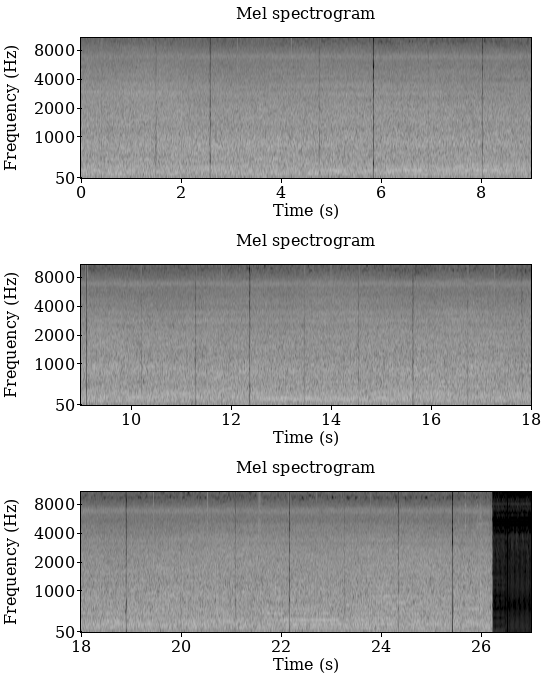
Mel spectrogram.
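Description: Steady hum of distant city traffic, an even wash of noise with faint low drones in it, cutting off suddenly near the end.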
